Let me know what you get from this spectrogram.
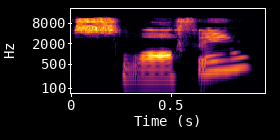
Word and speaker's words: sloughing: I'm a registered nurse and it's actually pronounced sloughing.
